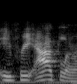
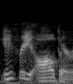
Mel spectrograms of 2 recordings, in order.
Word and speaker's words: Avery Alder: And I think I said Avery Adler at the beginning of this. It's Avery Alder, everybody. So if I said the name wrong, I'm sorry.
